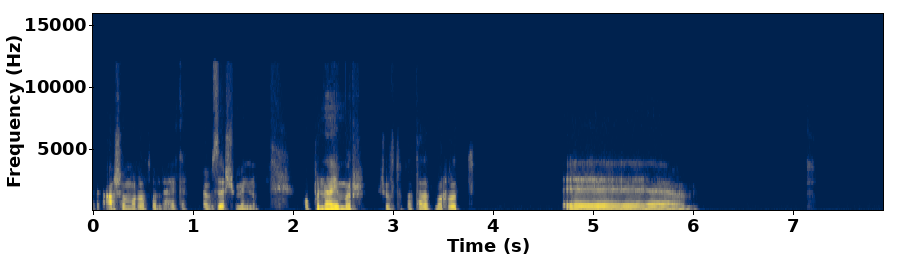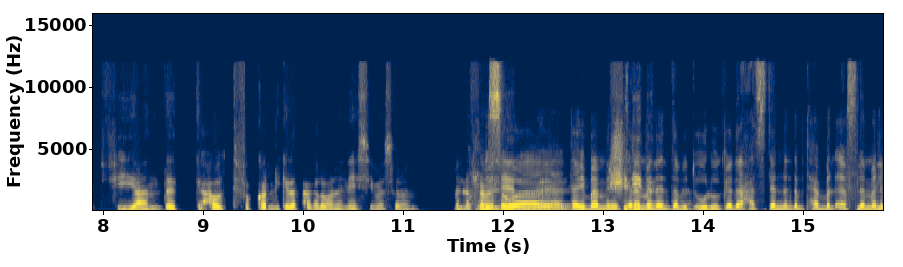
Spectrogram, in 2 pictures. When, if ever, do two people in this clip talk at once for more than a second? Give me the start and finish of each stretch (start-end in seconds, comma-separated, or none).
11.7-13.6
